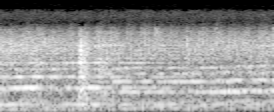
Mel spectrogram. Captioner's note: door closes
